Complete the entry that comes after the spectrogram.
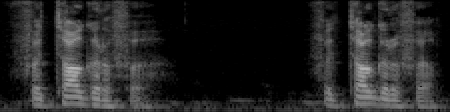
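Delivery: "photographer" with TOG stressed, then falling; stress on second syllable. Shown as a demonstration. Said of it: "we are also emphasizing the second syllable".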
